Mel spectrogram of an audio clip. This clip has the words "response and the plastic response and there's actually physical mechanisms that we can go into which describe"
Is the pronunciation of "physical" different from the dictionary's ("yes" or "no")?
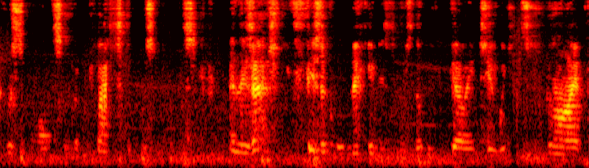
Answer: no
